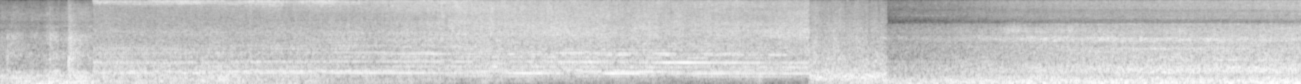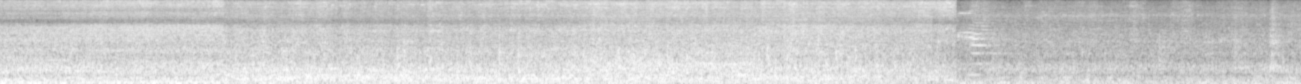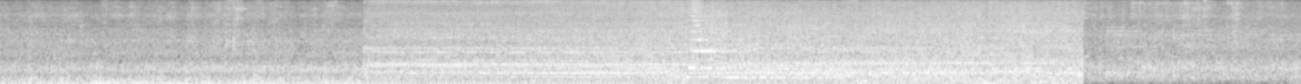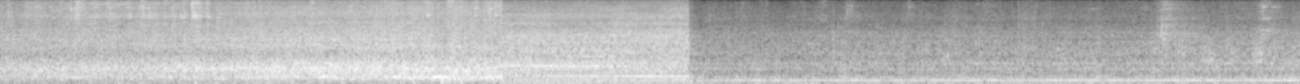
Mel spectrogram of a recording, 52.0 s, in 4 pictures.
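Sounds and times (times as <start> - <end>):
trains passing on rails: 0.0 - 52.0
steady pitched drone: 0.9 - 4.5, 29.6 - 36.9.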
